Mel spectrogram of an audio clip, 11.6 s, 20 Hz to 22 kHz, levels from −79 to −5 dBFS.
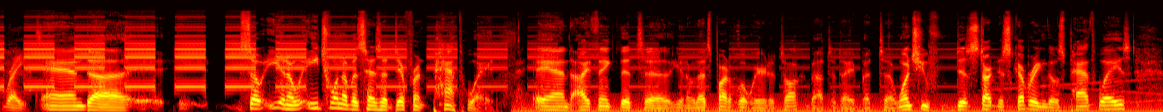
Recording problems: alarms or sirens; loud; throughout; 4 dB below the speech
electrical hum; faint; from 5 s on; 60 Hz, 25 dB below the speech

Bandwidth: 14.5 kHz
